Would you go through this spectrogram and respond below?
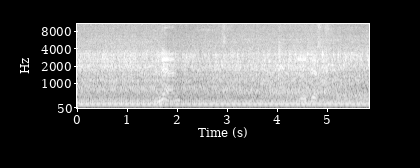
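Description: Tractor engine idling steadily with a low constant rumble while the machine lines up with its bucket, someone talking briefly over it.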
